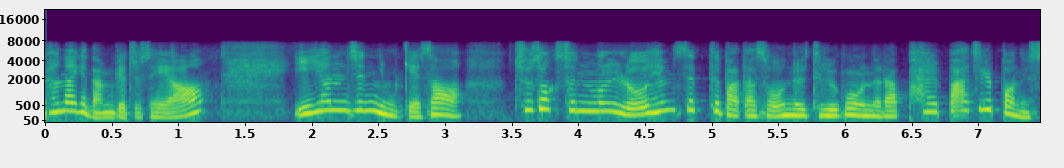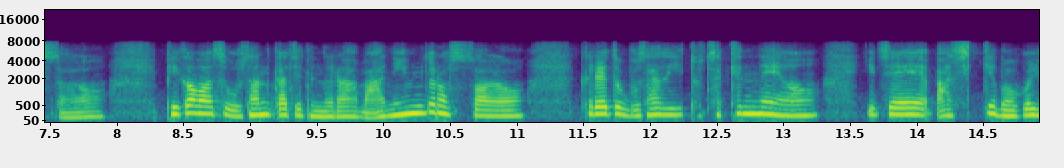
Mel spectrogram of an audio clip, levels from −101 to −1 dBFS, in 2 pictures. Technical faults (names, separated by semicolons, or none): none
